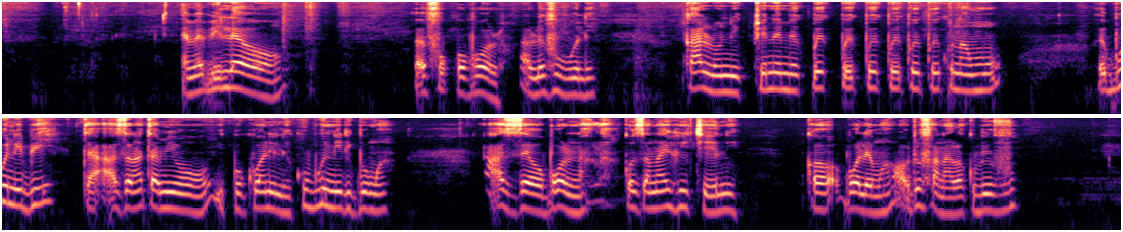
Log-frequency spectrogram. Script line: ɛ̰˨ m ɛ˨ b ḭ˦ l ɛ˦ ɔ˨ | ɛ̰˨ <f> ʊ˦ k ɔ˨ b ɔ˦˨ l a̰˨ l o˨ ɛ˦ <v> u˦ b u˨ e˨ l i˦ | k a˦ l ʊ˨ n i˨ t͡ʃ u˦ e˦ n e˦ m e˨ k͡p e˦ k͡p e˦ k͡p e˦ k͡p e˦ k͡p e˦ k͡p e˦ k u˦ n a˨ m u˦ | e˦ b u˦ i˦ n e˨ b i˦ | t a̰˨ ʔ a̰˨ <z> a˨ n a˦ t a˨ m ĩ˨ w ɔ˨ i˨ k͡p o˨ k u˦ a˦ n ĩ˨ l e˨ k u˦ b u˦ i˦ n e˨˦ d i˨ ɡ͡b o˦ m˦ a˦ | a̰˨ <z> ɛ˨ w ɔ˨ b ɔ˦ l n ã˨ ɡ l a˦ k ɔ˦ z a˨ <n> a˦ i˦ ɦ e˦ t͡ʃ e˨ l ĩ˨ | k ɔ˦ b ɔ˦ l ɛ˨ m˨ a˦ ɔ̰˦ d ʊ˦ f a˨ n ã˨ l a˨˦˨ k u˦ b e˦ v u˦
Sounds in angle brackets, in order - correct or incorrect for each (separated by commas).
correct, incorrect, correct, correct, correct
